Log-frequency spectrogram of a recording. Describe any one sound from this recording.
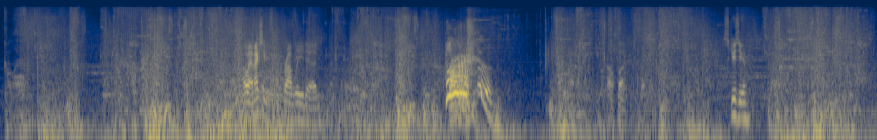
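Game combat effects clash and crackle.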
